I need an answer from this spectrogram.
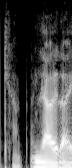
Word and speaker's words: Campagnolo: to Pago to pag we're not allowed to pronounce the G there it's got to be campol campola yeah it's it's difficult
